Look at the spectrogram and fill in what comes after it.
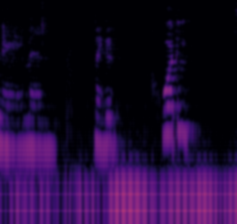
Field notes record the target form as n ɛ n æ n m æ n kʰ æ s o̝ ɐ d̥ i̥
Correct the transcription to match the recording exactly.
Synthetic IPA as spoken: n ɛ m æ n m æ n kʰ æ h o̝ ɐ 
